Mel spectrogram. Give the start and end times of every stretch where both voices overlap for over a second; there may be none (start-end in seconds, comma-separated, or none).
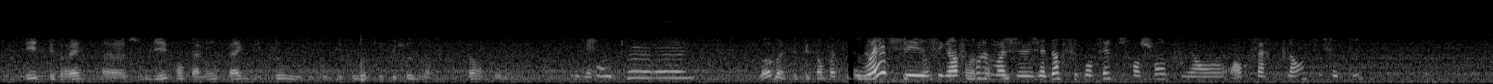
8.5-10.1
